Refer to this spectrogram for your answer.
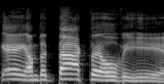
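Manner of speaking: heavy, laid-on, thick New York accent. Speaker pitches a new doctor character, in a thick New York accent. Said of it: "like a really thick New York accent".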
